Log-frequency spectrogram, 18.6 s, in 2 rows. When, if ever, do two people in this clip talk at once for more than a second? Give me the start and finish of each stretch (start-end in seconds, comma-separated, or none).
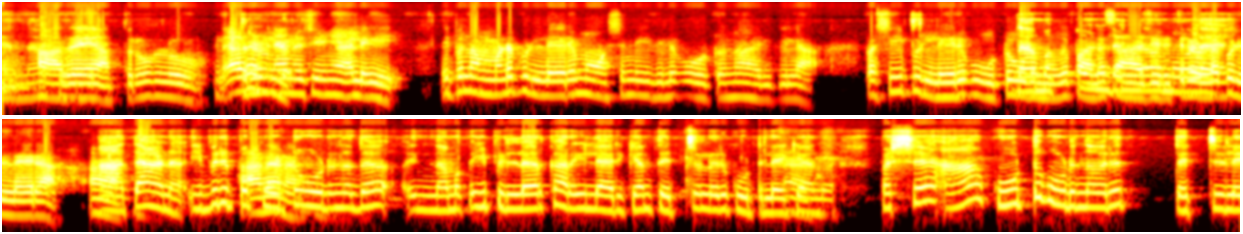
7.7-9.1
